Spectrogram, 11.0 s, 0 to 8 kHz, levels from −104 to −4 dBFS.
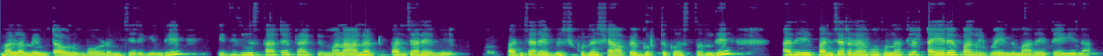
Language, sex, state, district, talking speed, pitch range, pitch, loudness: Telugu, female, Andhra Pradesh, Anantapur, 120 wpm, 215-245 Hz, 230 Hz, -16 LUFS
